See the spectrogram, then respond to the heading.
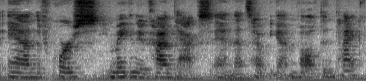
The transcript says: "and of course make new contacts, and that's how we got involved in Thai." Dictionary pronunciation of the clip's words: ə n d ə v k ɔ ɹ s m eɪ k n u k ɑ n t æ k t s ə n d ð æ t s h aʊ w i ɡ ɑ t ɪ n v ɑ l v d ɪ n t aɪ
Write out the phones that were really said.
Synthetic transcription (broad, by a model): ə n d ə v k ɔ ɹ s m eɪ k n u k ɑ n t æ k t s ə n ð æ t s h aʊ w i ɡ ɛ t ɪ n v ɑ l v d ɪ n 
